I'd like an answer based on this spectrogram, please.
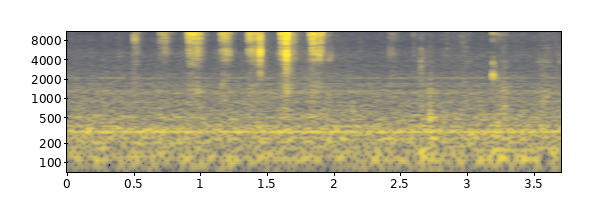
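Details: Meonji, a giant rabbit, munching vegetables in a small room: quick crisp crunches, about four per second in a short burst, then quiet.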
